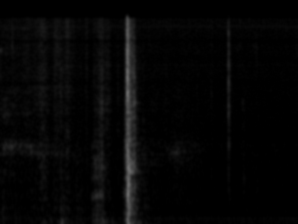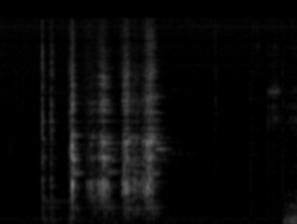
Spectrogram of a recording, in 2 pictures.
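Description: A metal presentation tin being opened by hand: a sharp click about a second in as the lid comes free, then a stretch of scraping and rubbing as the lid slides off the packaging inside.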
